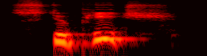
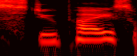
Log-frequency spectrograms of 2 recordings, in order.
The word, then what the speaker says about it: Stupice: Sometimes I read it as stupice, which I know is not correct. But that's how it's spelled. It's S-T-U-P-I-C-E. – Mm-hmm. And I think you are pronouncing it correctly.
